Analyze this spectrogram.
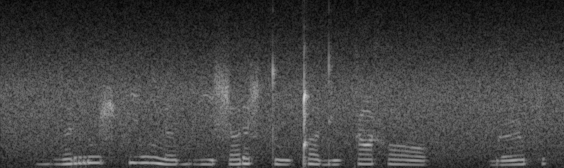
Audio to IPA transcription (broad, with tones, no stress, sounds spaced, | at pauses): bʱ ə˩˧ r u˦ ɬ f i˦ w l ə˩˧ bʱ i˨˩ ɬ ʌ˨˥ ɾ ə˩˧ ɬ t u˨˩ ǃ ʌ˦˨ d y˨˩ k ɑ˦ x ɔ˦˨ | ɡ ə˞˩˧ f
